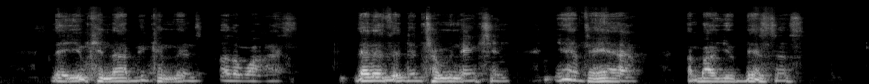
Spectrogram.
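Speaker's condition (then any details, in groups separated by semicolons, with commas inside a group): ALS; hoarse voice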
